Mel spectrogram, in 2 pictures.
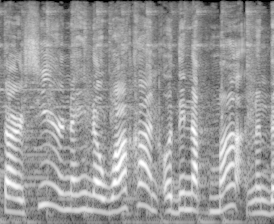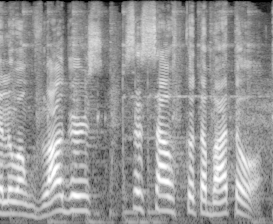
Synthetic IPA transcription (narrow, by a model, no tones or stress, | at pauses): t̪ɐɹsiɹnɐhɪnɐwaːkɐnʔod̪ɪnɐk̚maʔnɐŋd̪ɐlɐwaŋblaɡɛɹsː | ɐsawθkot̪ɐbat̪o̞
